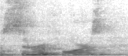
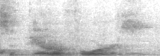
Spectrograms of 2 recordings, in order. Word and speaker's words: siderophores: I pronounce them siderophores. I've heard a lot of people call siderophores. I think that's more the British and Canadian, I don't know. But you can pronounce it either way.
